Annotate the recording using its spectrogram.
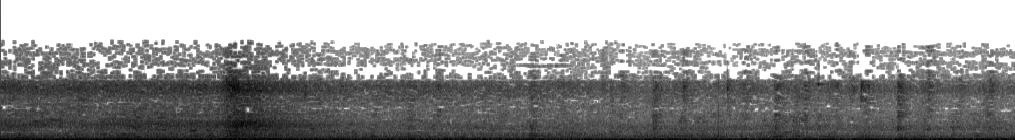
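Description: Motorcycle engines running over the chatter of a crowd. About two seconds in, one engine swells and falls in pitch.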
